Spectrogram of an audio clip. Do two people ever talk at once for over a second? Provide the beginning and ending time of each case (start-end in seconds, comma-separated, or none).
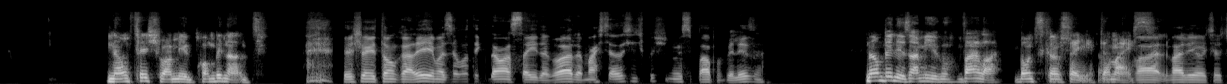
10.4-11.7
